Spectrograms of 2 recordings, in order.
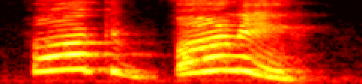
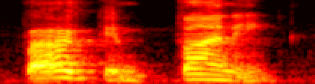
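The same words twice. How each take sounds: First: "Fucking funny" squeaked much higher; high repeat. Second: Said in the usual way. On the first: Shown as a demonstration.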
